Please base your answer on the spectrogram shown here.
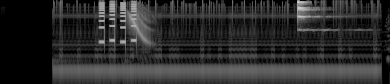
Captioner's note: video game sounds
